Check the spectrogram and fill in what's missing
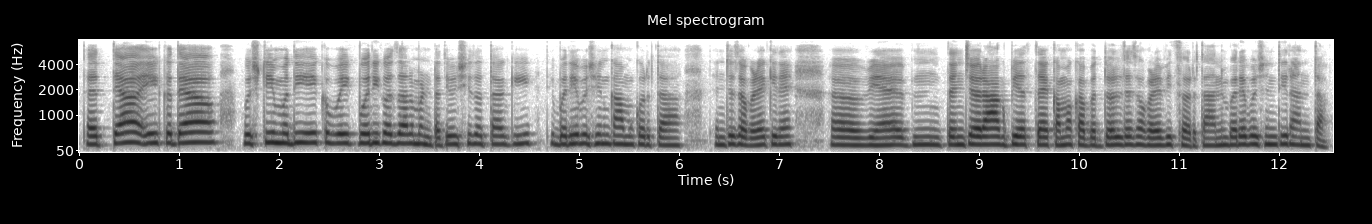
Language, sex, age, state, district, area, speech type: Goan Konkani, female, 18-30, Goa, Ponda, rural, spontaneous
